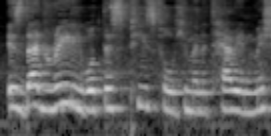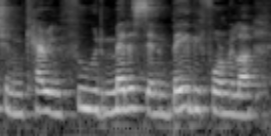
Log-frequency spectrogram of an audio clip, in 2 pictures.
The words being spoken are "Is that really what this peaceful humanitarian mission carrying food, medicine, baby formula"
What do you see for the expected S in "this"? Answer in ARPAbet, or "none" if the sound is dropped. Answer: S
